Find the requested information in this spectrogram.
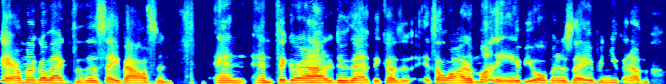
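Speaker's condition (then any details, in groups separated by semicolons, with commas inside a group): Cerebral palsy; voice always shot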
